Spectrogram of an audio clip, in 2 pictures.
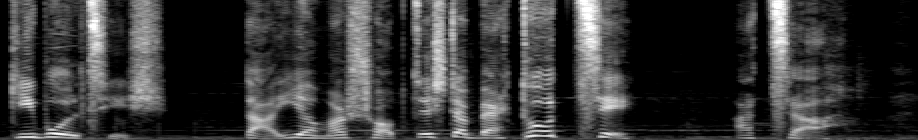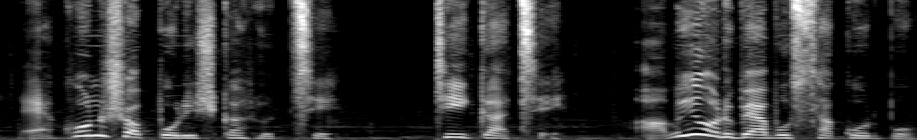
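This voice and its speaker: A woman playing a scheming, cold stepmother in an animated horror tale, calculating and insinuating. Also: mid-range voice, measured pace, long pauses, soft background music. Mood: vengeful. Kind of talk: Bengali animated story voice acting.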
